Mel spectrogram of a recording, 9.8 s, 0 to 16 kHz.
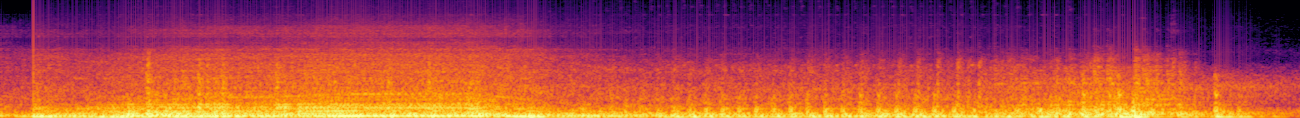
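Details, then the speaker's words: Ford Mondeo Mk3 with P0301/P0304 codes, after replacing carbon-fouled spark plugs, in neutral: it misfires at idle, lumping and shaking, then sags and nearly stalls. No check-engine light and no codes afterwards. "it sounds awful but curiously there's no check engine light that's definitely misfiring yeah and it's cut out let's try again ready will it idle come"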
